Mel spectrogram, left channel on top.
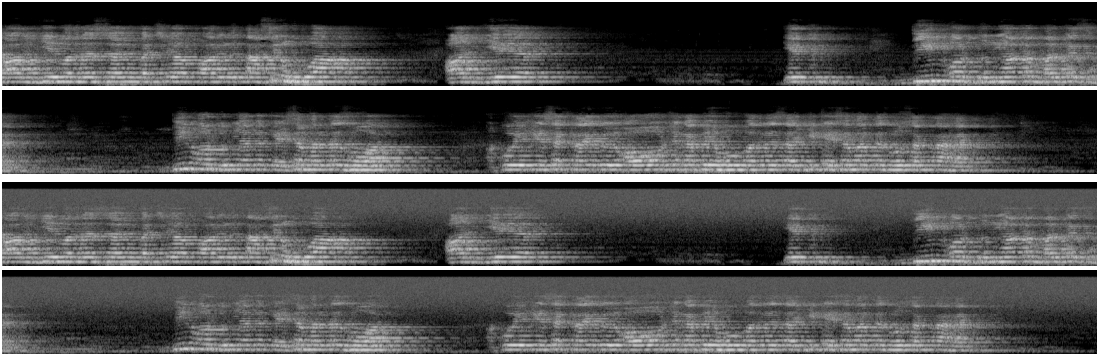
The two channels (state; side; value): noise; right; hiss, 10 dB below the sound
